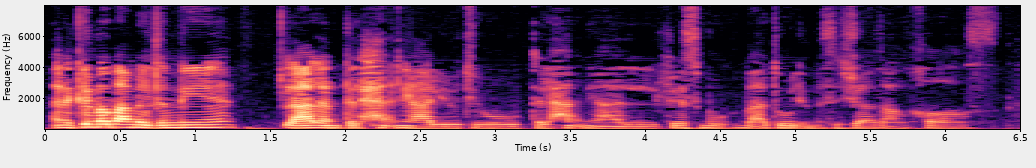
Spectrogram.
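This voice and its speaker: Fast-talking husky Syrian man. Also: medium pitch, fairly even intonation. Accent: Syrian Arabic. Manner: explains with quick sung demonstrations. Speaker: singer and vlogger. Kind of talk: casual chat to camera.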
